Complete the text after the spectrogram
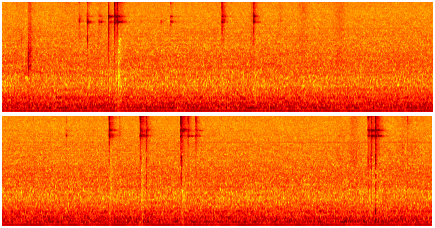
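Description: Metal tools clink sharply against a wheel hub.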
